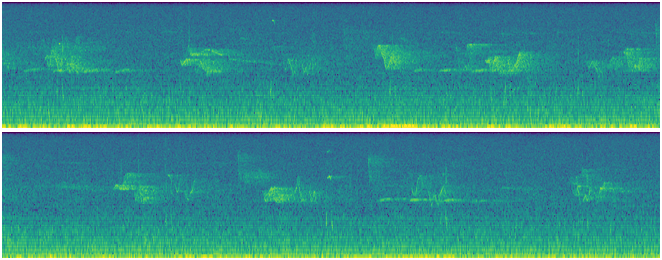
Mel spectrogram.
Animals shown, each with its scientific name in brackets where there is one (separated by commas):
Eastern Wood-Pewee (Contopus virens), Black-throated Blue Warbler (Setophaga caerulescens), Hairy Woodpecker (Dryobates villosus), Red-eyed Vireo (Vireo olivaceus), Tufted Titmouse (Baeolophus bicolor)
